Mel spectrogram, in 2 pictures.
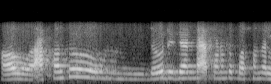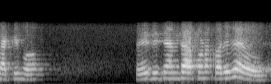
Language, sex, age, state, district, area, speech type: Odia, female, 45-60, Odisha, Khordha, rural, conversation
